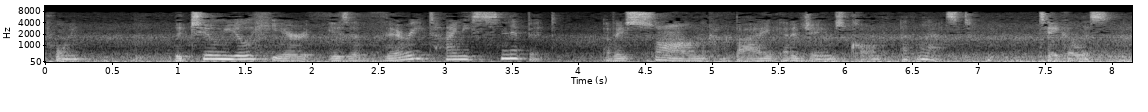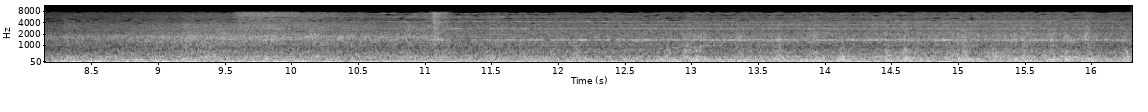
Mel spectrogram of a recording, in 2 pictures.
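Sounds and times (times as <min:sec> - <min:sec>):
train pulling out of a station: 0:00.0 - 0:16.3
speech: 0:00.1 - 0:08.6
faint sustained high squeals from train wheels: 0:09.6 - 0:16.3.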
